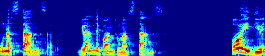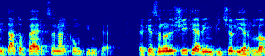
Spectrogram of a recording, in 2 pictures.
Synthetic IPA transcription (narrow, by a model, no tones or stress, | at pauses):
unast̪ant̪sa̰p | ɡɾand̪ekwant̪ounast̪ant̪sḁ | pɔjɛd̪ːivent̪aːt̪opɛrsonalkompjuːt̪ḛr | perk̟esːoːnoɾjuʃːiːt̪iarːimpit͡ʃːolirlo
